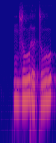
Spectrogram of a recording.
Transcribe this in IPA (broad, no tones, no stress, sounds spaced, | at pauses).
n z u ɾ ɯ t u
